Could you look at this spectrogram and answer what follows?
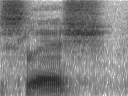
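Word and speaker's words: Slysz: I always say his name is Slides, but Slish model that's kind of reminds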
